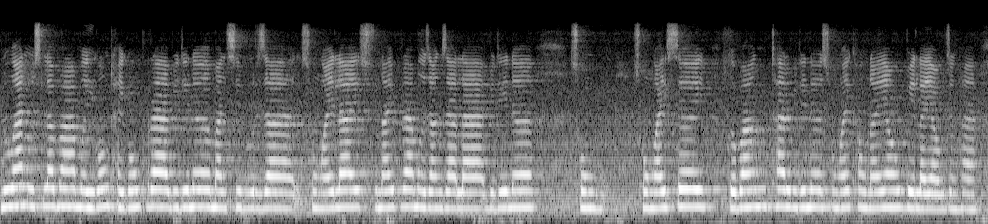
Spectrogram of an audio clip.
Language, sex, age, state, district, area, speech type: Bodo, female, 30-45, Assam, Chirang, rural, spontaneous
